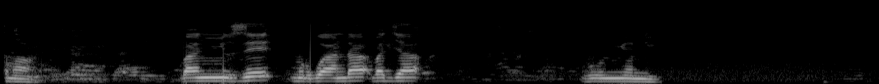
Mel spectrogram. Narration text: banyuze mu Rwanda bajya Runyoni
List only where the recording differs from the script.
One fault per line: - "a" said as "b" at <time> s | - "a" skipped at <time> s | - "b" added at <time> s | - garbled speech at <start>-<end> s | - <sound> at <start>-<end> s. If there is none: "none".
none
